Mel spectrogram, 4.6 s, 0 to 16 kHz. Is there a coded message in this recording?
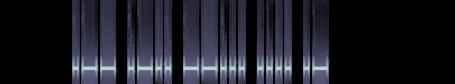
Yes: Morse code from 0.7 to 3.3 s, heard as a keyed tone, about 25 wpm, 700 Hz. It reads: WL7HA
